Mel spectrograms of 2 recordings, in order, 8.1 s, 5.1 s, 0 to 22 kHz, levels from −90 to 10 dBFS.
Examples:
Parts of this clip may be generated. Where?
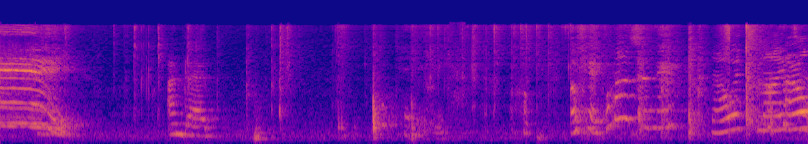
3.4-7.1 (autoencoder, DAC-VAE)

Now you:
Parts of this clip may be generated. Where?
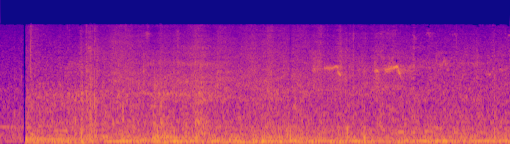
1.0-4.1 (autoencoder, DAC-VAE)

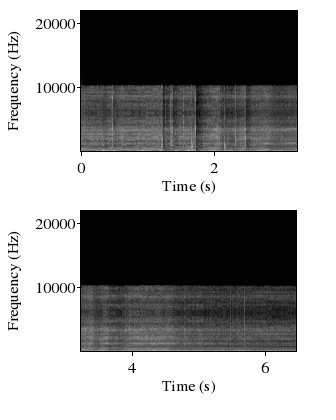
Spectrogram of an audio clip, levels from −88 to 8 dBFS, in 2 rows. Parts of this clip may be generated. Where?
2.3-3.5 (autoencoder, DAC-VAE)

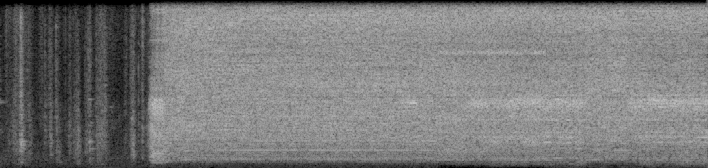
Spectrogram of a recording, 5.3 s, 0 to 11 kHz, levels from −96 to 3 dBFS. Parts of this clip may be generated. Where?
3.3-4.1 (autoencoder, DAC-VAE)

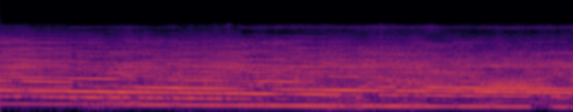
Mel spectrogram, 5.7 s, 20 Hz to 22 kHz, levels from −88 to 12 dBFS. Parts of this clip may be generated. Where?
0.7-1.8 (autoencoder, DAC-VAE); 2.4-5.7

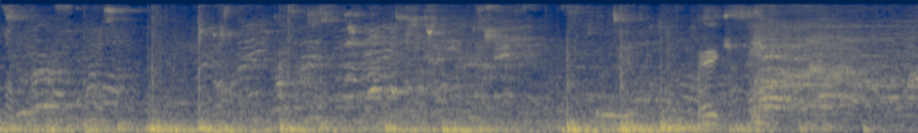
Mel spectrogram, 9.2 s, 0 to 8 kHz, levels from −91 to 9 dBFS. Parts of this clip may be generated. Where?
4.0-5.6 (autoencoder, DAC-VAE); 6.7-8.6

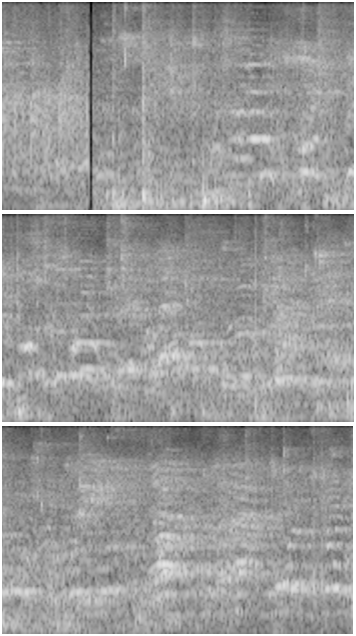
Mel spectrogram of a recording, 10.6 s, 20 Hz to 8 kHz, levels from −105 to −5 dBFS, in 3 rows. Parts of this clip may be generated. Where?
1.5-4.3 (autoencoder, DAC-VAE)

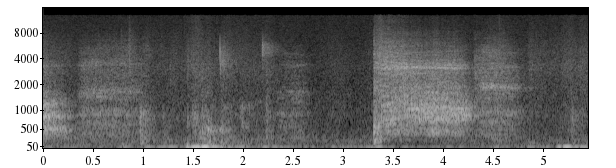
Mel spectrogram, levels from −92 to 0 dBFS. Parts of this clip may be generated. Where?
none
